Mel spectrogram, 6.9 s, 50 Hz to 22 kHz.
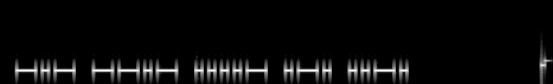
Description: Morse code, heard as a keyed tone, about 15 wpm, 700 Hz. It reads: KQ4RF
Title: USA Call Signs - 4x Character Spacing - 15wpm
